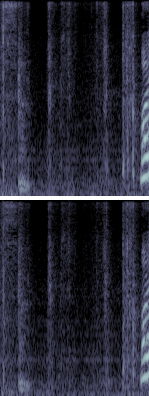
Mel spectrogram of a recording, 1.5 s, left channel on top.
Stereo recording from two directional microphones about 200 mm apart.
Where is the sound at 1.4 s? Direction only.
40° left (ahead or behind).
